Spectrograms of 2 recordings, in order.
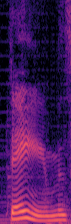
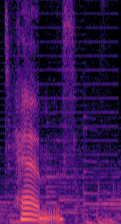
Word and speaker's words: Thames: And then of course you do not want to say the river Thames, it's actually pronounced the River Thames.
